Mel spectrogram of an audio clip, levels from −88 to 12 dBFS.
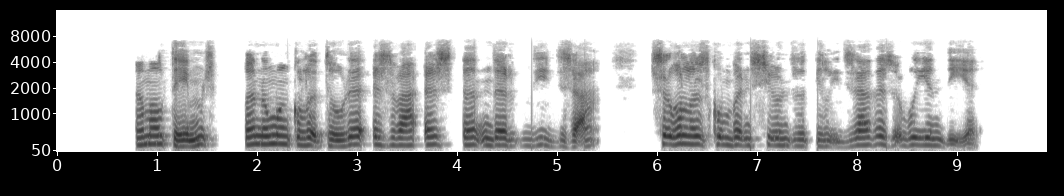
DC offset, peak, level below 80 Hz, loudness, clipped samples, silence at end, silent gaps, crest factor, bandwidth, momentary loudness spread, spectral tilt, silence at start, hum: under 0.1%; -2 dBFS; -58 dBFS; -16 LUFS; under 0.1%; 0.7 s; 1.62-1.87 s, 3.99-4.05 s, 5.45-5.54 s, 5.80-5.93 s; 16 dB; 7.4 kHz; 12 LU; -6 dB/octave; 0.8 s; none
